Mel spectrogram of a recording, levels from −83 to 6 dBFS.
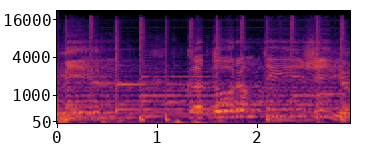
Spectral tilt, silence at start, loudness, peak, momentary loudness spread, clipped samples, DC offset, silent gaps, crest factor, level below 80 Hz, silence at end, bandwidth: -3.5 dB/octave; 0 s; -24 LUFS; -8 dBFS; 7 LU; under 0.1%; under 0.1%; none; 16 dB; -42 dBFS; 0 s; 19.5 kHz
